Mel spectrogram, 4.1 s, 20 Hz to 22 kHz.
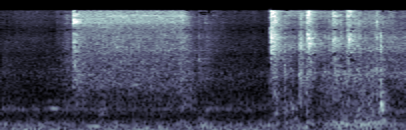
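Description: Berlin U-Bahn A3L71 train, heard from on board: a steady low rumble, with a rush of air hiss from about a second in, then a run of sharp clicks and clattering in the last second or so.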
